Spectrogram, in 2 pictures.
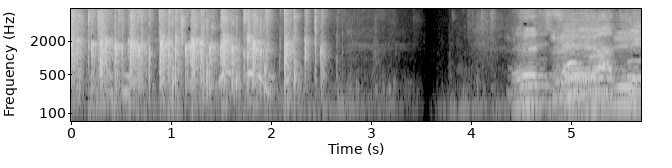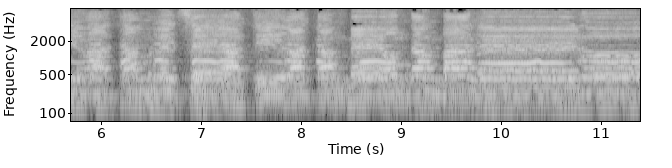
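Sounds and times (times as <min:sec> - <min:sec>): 
audience applause: 0:00.0 - 0:02.6
speech: 0:05.4 - 0:11.3.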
